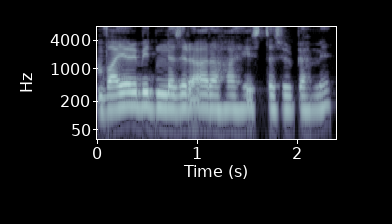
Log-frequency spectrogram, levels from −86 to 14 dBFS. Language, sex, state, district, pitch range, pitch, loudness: Hindi, male, Arunachal Pradesh, Longding, 135-145 Hz, 140 Hz, -16 LUFS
